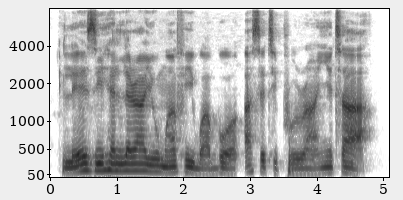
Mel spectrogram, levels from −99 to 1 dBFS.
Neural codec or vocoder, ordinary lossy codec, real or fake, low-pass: none; none; real; none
